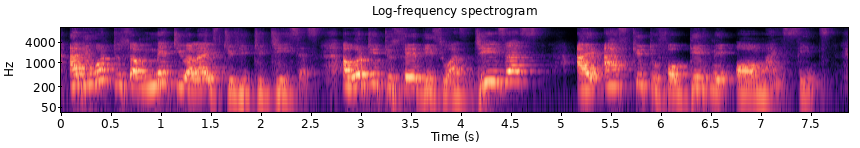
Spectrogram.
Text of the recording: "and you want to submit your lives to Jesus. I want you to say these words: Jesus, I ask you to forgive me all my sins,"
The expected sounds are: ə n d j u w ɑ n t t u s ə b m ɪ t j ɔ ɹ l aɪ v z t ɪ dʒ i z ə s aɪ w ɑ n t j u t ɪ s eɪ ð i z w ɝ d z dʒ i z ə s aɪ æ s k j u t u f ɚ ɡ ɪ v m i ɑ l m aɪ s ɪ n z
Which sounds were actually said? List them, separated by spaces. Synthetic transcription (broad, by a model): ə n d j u w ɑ n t t u s ə b m ɪ t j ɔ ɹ l aɪ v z t ɪ dʒ i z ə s aɪ w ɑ n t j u t ɪ s eɪ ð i s w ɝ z dʒ i z ə s aɪ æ s k j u t u f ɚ ɡ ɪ v m i ɑ l m aɪ s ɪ n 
